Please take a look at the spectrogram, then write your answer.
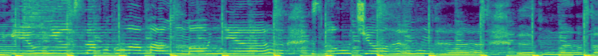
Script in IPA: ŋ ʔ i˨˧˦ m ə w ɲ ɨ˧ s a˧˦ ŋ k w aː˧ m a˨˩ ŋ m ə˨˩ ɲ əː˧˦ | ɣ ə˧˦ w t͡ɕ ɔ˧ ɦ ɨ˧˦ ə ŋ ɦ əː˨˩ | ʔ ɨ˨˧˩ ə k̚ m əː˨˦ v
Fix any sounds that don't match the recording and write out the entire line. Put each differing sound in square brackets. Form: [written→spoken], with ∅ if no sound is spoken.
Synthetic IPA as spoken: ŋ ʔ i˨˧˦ [m→∅] ə w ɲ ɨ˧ s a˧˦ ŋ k w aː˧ m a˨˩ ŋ m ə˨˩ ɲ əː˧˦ | [ɣ→z] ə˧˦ w t͡ɕ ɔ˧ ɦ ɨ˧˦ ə ŋ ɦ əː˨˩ | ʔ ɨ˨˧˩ ə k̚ m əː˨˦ v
